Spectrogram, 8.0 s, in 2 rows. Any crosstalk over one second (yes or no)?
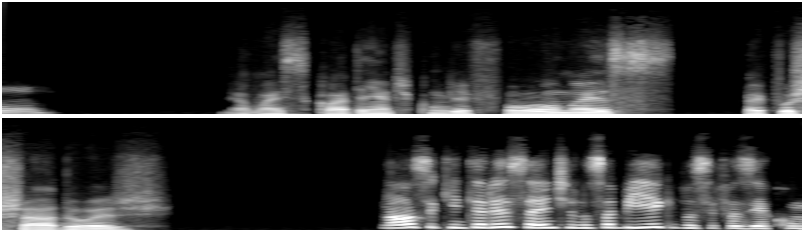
no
